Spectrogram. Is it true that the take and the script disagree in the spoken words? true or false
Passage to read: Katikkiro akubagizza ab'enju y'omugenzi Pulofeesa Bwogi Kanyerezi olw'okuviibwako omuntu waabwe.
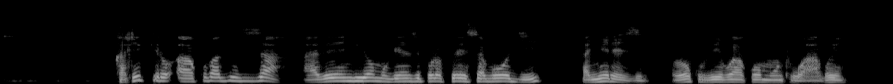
false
